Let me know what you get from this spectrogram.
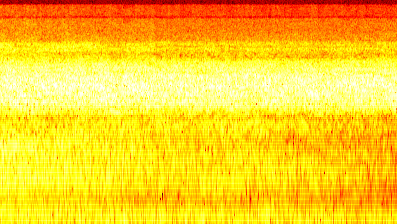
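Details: Cicada at sunset giving a loud shrill drone, a constant high buzz partly masked by broad low rumbling noise.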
